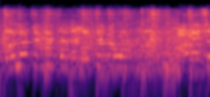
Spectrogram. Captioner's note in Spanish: aplausos y cantan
